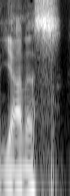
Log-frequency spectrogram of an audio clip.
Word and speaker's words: Janus: There's something about Janus and this clone. – It's clearly Janus. – Janus, whatever. It's spelled Janus. And we say Janus, it's like anus with a J on the front of it.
